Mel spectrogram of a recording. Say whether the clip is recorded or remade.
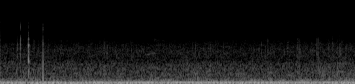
remade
